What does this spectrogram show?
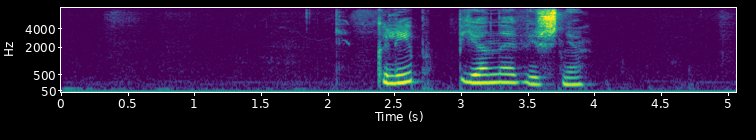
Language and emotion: Russian, neutral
